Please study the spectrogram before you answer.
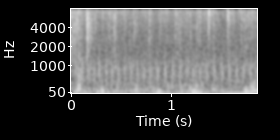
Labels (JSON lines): {"label": "biophony, rattle", "recorder": "SoundTrap 500"}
